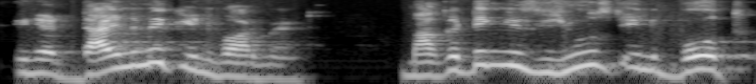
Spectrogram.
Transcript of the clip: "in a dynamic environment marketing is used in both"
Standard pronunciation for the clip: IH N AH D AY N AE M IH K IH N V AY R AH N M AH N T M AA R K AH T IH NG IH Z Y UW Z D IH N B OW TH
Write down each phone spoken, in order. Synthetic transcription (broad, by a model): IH N AH D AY N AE M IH K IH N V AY R M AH N T M AA R K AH T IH NG IH Z Y UW Z D IH N B OW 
